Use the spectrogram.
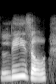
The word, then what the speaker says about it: Liezl: pronounce well done David it's leel like diesel or weasel welcome leel thank you yeah um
